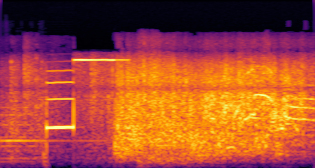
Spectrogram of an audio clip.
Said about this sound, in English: the bomb explodes behind him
